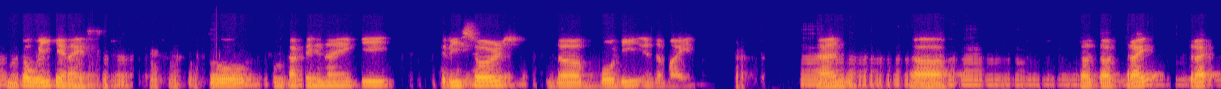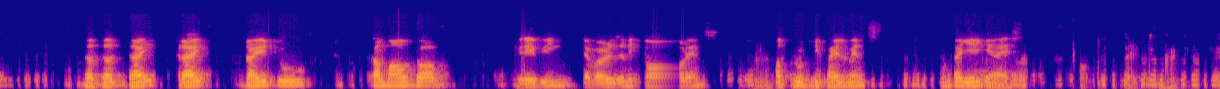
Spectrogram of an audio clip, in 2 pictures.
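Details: Member of a stammering self-help group speaking with repetitions during a discussion among stammerers; stuttering.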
